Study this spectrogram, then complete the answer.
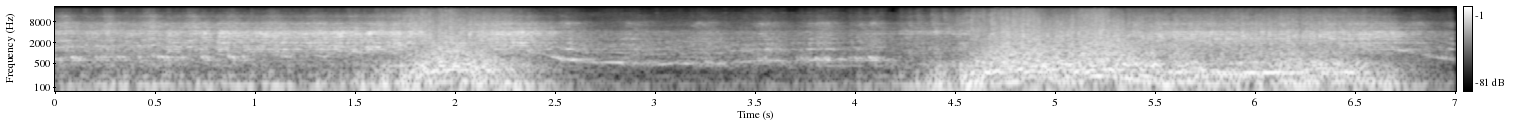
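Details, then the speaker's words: Triple-turbo 12-rotor rotary on ethanol with Haltech ECU, rebuilt and ready for dyno: two strong clean rev sweeps with crisp even rotary howl, no misfire or knock; sounds much different than before, healthy. "there we go. That sounded sick. This sounded so much different. Totally different than before. That is the triple turbo 12 rotor."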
